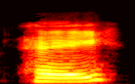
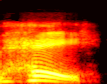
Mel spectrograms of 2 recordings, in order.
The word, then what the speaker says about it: He: I'll write it out as H-E-H so that I won't be pronunciating that as he when I see it, right? But it's as in hey, and the transliteration letter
